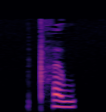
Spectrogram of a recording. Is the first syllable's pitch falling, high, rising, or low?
low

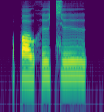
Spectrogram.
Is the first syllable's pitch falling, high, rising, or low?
low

